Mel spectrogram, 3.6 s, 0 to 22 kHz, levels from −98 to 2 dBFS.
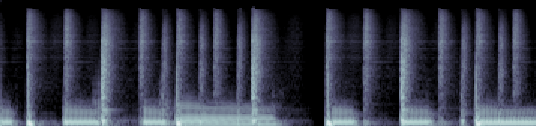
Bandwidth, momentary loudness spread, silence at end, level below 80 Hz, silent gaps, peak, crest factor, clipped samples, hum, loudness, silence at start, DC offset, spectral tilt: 16 kHz; 5 LU; 0 s; -34 dBFS; 2.08-2.16 s; -4 dBFS; 18 dB; under 0.1%; none; -24 LUFS; 0 s; under 0.1%; -5.5 dB/octave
